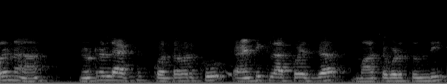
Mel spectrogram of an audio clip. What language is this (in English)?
Telugu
